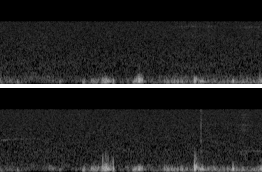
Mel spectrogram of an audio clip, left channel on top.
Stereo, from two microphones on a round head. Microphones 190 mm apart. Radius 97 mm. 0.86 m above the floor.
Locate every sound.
Only background noise.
